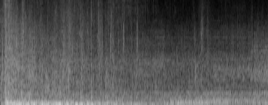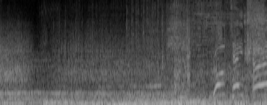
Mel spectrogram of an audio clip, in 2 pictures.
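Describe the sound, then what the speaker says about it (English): Explosions and heavy mechanical clanking from the video game Horizon Zero Dawn, a dense, loud rumbling mix with booming bursts and ratcheting machine noise running throughout, rising chirps near the end. "Another explosion."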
